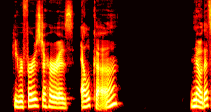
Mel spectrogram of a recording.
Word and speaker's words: Elke: The only person who comes close to the more German pronunciation is Miss Piggy, who says Elke.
